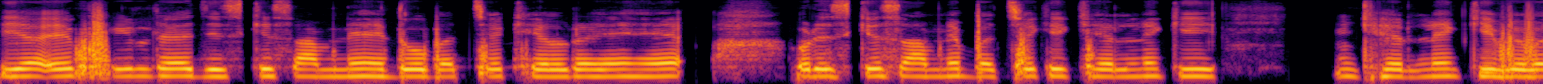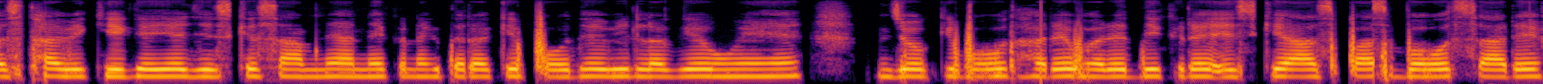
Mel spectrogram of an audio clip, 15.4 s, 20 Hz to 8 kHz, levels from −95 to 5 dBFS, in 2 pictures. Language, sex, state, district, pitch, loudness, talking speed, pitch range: Hindi, female, Bihar, Jamui, 215 Hz, -14 LUFS, 185 wpm, 210-215 Hz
